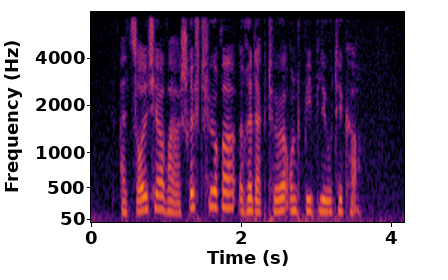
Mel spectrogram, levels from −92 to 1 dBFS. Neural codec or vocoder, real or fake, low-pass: none; real; 7.2 kHz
